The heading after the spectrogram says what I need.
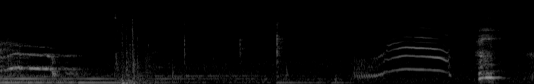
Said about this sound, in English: I hear the cat meowing.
